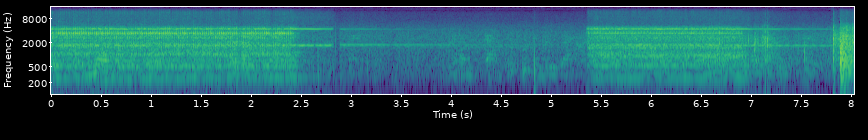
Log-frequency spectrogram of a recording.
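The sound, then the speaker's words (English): A telephone rings twice in a living room, each loud, bright burst lasting a couple of seconds with a quiet pause of about three seconds in between, with no talking. “Sam slams down his paper and answers the phone.”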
